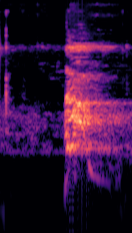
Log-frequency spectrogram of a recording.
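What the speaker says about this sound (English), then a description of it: "Beautiful dog." A dog, an eight-year-old, gives a short bark followed by a louder, fuller bark that trails off, close to the listener with no talk over it.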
